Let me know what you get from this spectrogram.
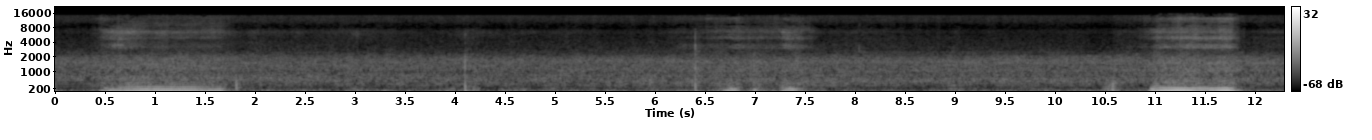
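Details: Morimori, a dog dozing on a sofa with a fan blowing and other dogs asleep nearby, Hamanaka, Hokkaido, June 21, filmed from afar: two loud, low, rasping snores about ten seconds apart, with faint softer breaths between them.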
